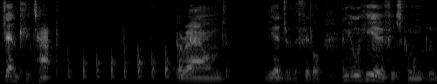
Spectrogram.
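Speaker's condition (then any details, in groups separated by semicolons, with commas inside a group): No condition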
